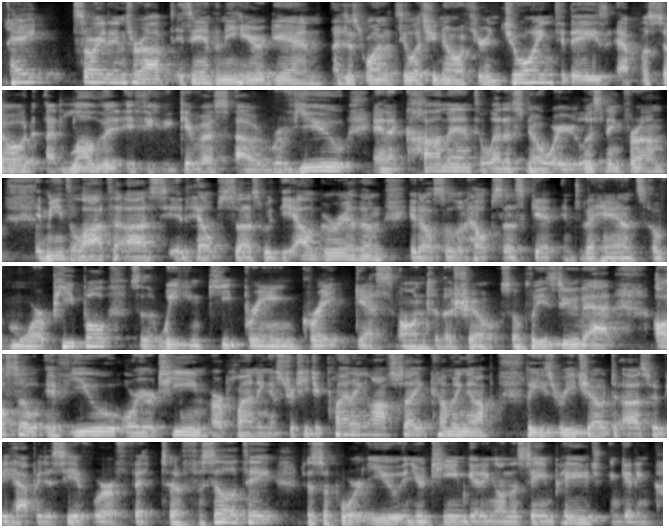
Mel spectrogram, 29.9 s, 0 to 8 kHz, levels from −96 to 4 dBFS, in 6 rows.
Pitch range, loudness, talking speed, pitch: 100-125 Hz, -20 LUFS, 245 wpm, 115 Hz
